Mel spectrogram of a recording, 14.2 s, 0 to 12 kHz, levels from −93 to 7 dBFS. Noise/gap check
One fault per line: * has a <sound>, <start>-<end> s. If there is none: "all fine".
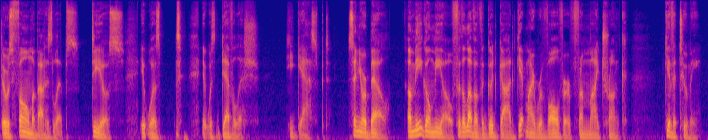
all fine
